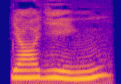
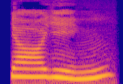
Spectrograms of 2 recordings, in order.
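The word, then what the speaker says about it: ญ หญิง: กัน ได้ แก่ พยัญชนะ ตัว แรก อ่าน ว่า ย หญิง และ ตัว ที่ 2 อ่าน ว่า ย ยักษ์ ลอง อ่าน ออก เีย เสียง ตาม นะ คะ ย หญิง ย ยักษ์ พยัญชนะ ที่ มี การ อ่าน ออก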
